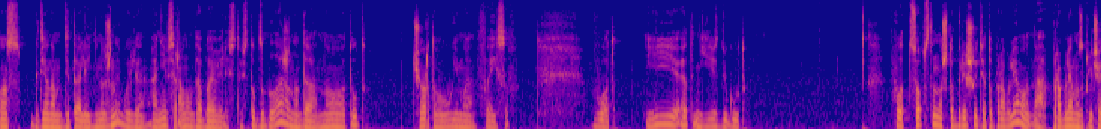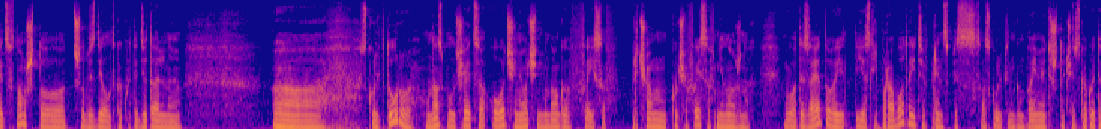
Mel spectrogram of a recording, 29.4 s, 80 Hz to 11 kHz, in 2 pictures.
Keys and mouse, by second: 7.3 middle click.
